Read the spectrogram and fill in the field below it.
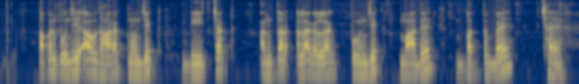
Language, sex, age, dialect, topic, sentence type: Maithili, male, 18-24, Eastern / Thethi, banking, statement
